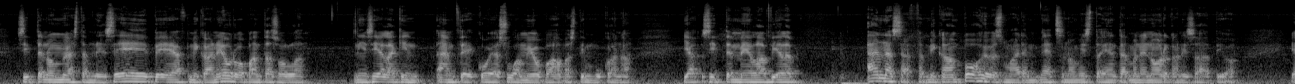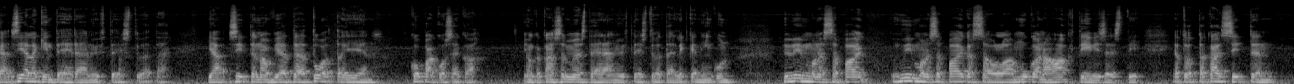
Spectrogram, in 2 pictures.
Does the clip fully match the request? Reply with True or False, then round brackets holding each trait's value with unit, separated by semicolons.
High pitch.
False (105 Hz)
